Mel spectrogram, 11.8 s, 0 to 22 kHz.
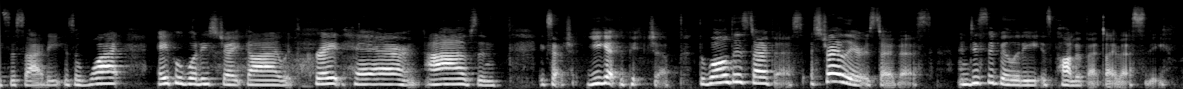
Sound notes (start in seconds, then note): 2.0 sighs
